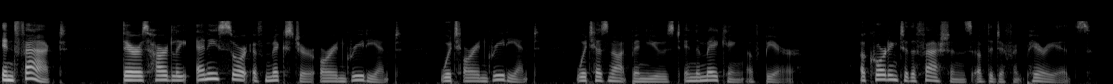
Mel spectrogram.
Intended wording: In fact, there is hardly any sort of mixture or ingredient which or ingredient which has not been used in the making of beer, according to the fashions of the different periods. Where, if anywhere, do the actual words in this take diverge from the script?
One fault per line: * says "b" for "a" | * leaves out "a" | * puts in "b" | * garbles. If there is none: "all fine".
all fine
